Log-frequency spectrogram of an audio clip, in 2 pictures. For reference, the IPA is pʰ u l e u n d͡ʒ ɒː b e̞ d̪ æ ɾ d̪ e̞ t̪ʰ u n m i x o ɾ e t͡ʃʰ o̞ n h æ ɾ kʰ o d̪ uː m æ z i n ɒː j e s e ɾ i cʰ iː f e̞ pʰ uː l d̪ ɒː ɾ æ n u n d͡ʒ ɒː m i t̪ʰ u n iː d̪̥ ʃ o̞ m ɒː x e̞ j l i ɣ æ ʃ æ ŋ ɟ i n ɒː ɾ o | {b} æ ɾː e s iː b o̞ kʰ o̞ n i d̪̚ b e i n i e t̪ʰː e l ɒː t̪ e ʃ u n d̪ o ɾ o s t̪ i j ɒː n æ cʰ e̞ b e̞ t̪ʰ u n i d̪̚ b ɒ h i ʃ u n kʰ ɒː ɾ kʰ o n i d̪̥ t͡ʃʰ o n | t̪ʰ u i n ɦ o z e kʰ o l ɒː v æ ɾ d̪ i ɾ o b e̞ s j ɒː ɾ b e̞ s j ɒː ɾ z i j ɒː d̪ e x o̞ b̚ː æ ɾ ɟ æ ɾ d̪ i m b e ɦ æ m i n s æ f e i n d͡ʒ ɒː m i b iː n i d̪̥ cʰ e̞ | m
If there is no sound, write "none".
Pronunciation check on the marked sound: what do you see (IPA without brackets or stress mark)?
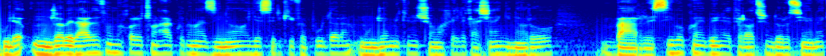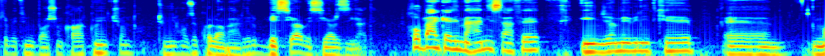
b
